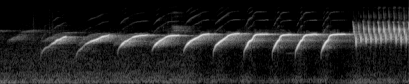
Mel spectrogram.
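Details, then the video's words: Belgian canary sings a series of about nine clear rising whistles, evenly spaced, ending in a harsh high buzzy trill. "canário belga cantando"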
